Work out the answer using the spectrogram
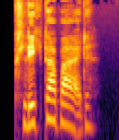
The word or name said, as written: pligtarbejde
